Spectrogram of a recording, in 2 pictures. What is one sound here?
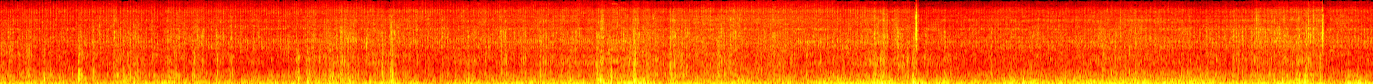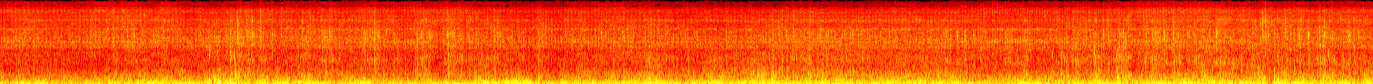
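Mountain bike tyres roll over a grassy, rocky trail.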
